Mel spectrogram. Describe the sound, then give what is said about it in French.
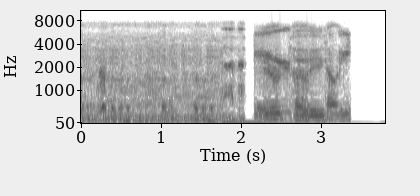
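A frog in a video game croaks in quick, rasping pulses, repeated over a few seconds, loud, with a short break before a second burst of croaks, then silence. The frog is a bonus item in a lawn-mowing game, to be squashed with the lawnmower. “Le seul bonus présent est représenté par une grenouille qu'il faudra écrabouiller avec la tondeuse.”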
